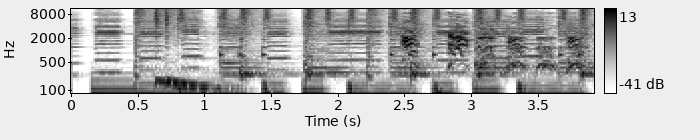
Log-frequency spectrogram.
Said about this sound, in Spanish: El otro día andaba un cuate en el parque. Traía a su perro, ¿verdad? Ay, guau, qué hermoso. Ahí andaba con su perro.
